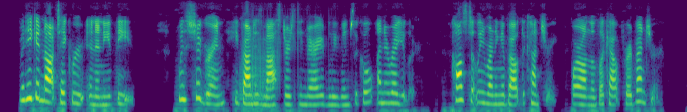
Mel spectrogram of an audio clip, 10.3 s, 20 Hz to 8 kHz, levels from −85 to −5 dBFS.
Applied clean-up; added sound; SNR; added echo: neural mask model DeepFilterNet 3.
